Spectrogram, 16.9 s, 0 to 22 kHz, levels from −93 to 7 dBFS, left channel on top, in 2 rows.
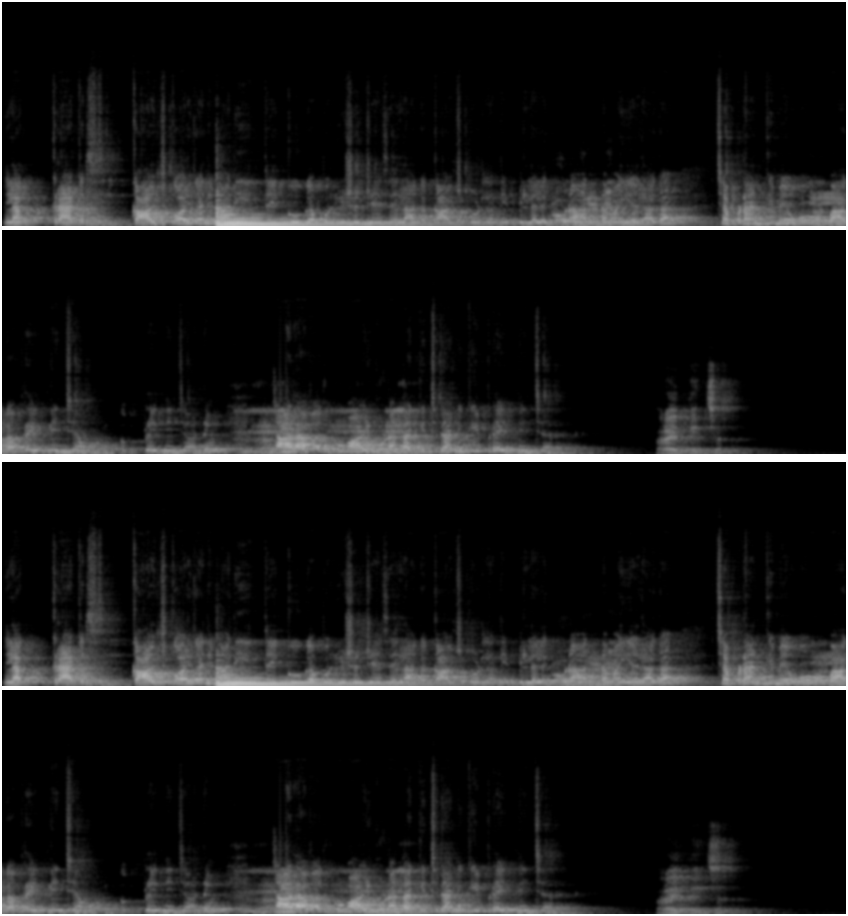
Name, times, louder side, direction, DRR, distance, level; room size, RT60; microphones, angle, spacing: voice 1, 0.0-1.0 1.3-6.7 7.2-10.6 11.2-14.1, right 1 dB, 5° right, 3 dB, 3.2 m, -31 dB
sound 1, 2.1-4.4, left 1 dB, 25° left, 0.9 m, -23 dB
voice 2, 5.5-6.1 8.0-8.5 10.8-11.3 11.7-12.5 15.0-15.6, left 1 dB, 65° left, 5 dB, 6.4 m, -39 dB
23.5 x 18.5 x 8.2 m, 0.95 s
head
